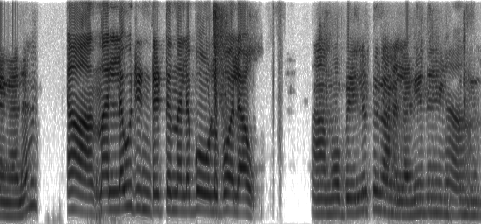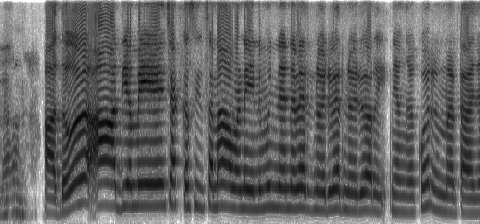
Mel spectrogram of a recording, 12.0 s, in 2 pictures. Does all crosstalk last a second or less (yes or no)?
yes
